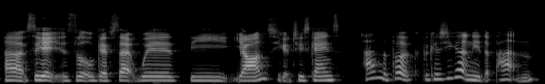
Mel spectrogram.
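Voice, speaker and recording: A woman's voice: fairly low pitch, a little fast, sharp tone. A woman co-hosting a podcast in casual chat, bubbly and giggly. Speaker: podcast co-host.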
